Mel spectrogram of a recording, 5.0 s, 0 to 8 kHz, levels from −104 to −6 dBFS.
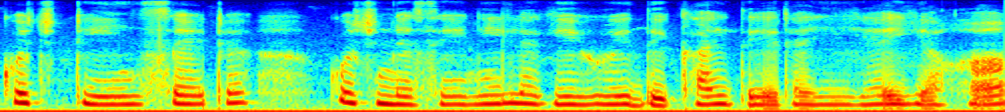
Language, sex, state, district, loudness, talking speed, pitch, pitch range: Hindi, female, Bihar, Gopalganj, -19 LUFS, 130 wpm, 220 Hz, 190-235 Hz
